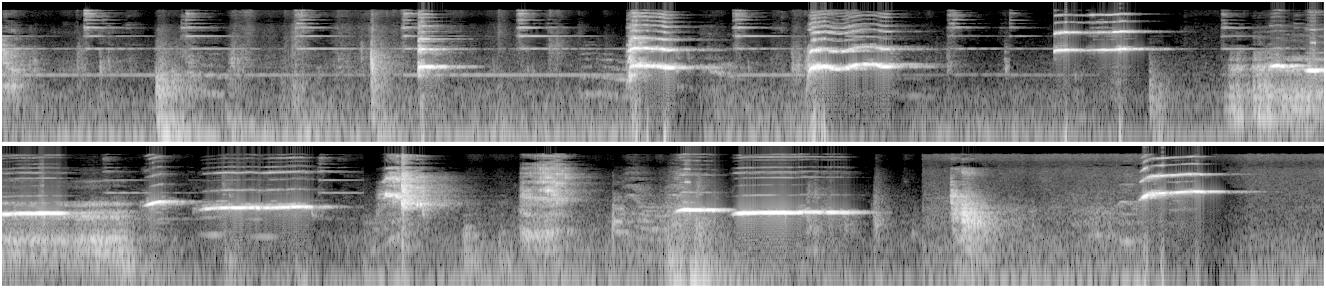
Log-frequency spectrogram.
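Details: African grey parrot calls for getting a lost bird back: a busy sequence of clicks, rising whistles, lower warbled notes and buzzy squawks over about thirteen seconds, with a steady tone early on.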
